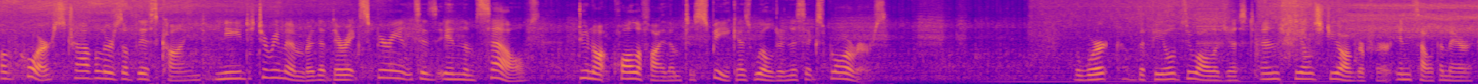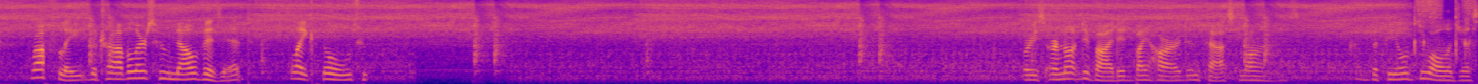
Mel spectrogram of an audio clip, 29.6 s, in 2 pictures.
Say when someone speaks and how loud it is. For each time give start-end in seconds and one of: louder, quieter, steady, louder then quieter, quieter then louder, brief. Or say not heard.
0.0-8.9 steady
10.8-18.5 steady
25.0-27.7 brief
28.3-29.5 brief.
